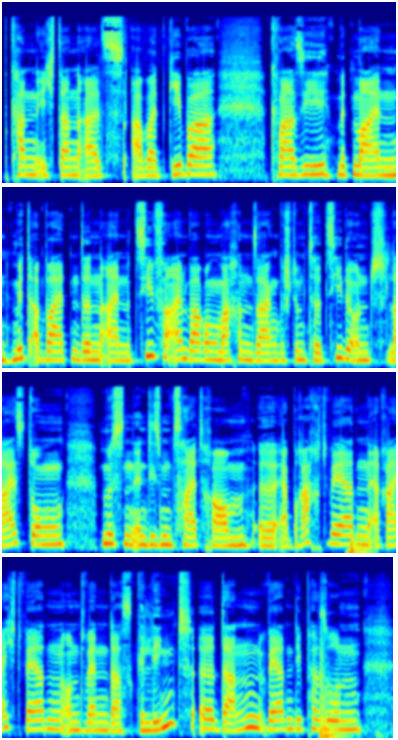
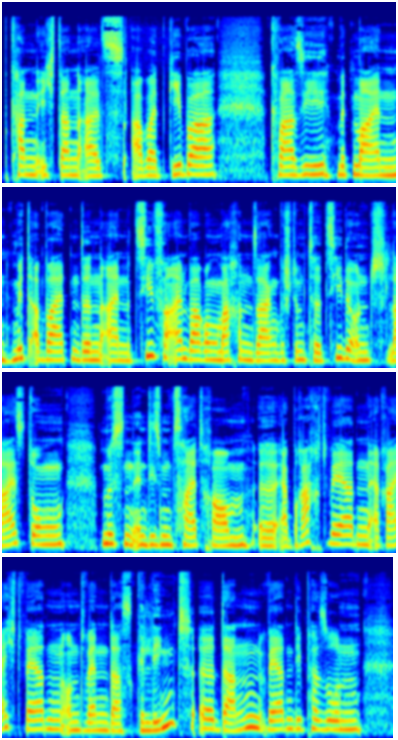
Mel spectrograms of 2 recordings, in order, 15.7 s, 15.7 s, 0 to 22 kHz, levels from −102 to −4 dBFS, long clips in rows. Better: second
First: footsteps; noticeable; at 11 s; peak 8 dB below the speech // door banging; noticeable; at 15 s; peak 7 dB below the speech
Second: none

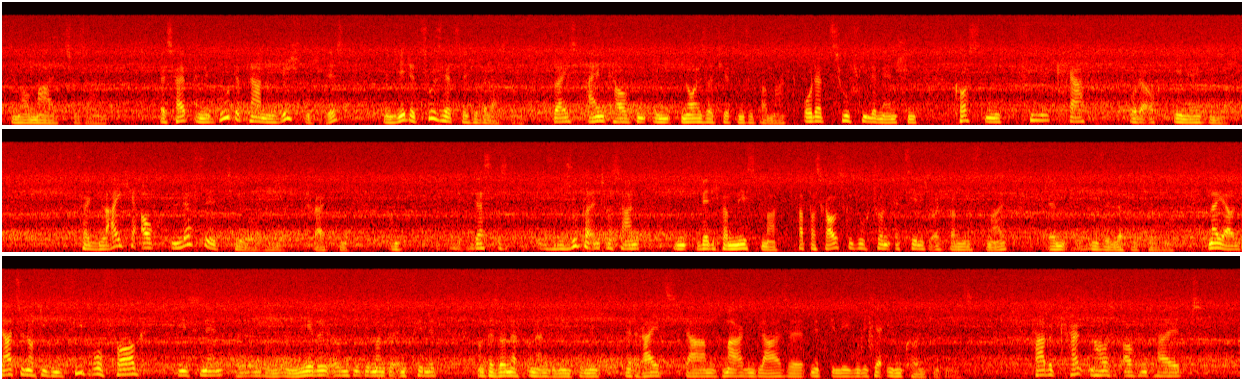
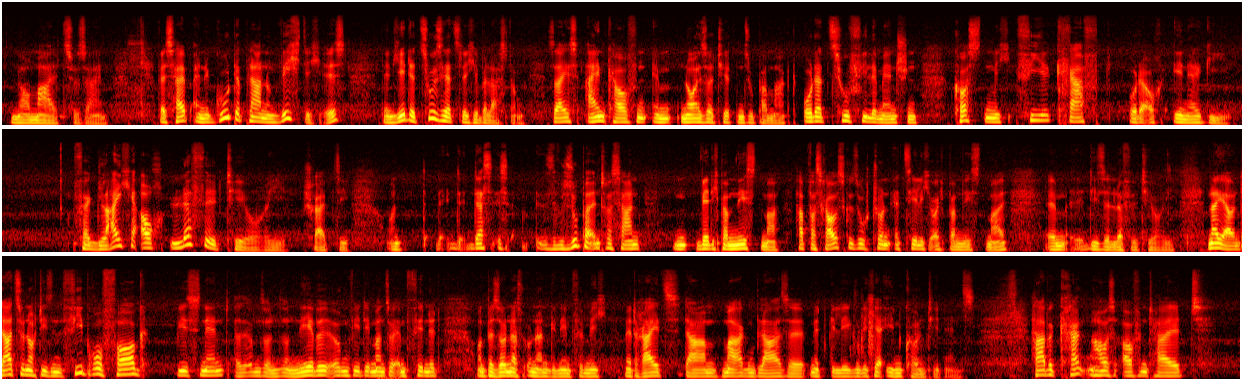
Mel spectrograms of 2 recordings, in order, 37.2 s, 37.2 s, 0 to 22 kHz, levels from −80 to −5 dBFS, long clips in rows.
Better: second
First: hiss; loud; throughout; 1 dB below the speech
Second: hiss; faint; throughout; 25 dB below the speech

